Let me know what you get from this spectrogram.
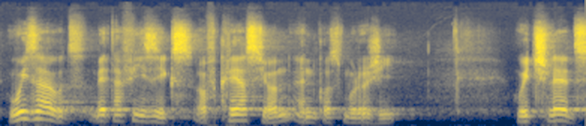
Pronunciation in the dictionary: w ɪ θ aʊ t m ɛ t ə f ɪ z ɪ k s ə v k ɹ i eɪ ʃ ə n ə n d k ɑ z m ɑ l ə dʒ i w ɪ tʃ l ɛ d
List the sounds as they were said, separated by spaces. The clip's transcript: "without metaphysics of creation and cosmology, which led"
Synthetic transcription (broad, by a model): w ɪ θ aʊ t m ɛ t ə f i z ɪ k s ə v k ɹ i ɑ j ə n ə n d k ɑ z m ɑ l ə ʒ i w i tʃ l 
